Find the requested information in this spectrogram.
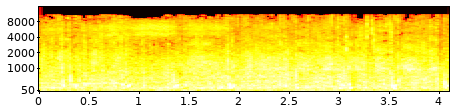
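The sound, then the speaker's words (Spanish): Hooves of a horse galloping across a plain with mountains behind, from a 1994 Western film, make a dense, steady drumming rumble that stays loud throughout. “Poco después, un cliente cabalga por una llanura con unas montañas al fondo.”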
